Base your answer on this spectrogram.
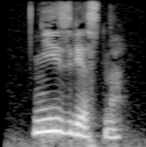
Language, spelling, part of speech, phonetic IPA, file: Russian, неизвестно, adjective, [nʲɪɪzˈvʲesnə], Ru-неизвестно.ogg
- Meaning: 1. it is not (well) known 2. short neuter singular of неизве́стный (neizvéstnyj)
